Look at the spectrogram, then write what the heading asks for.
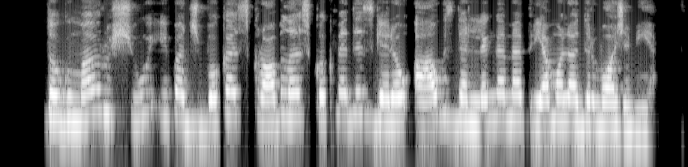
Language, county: Lithuanian, Kaunas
